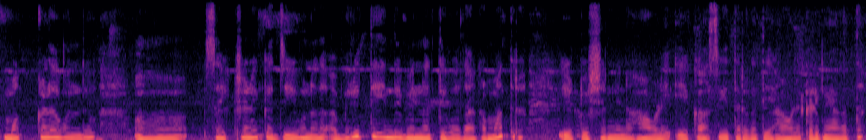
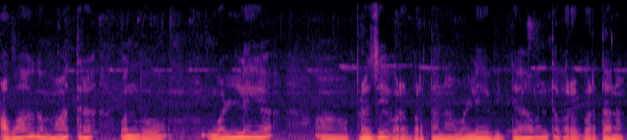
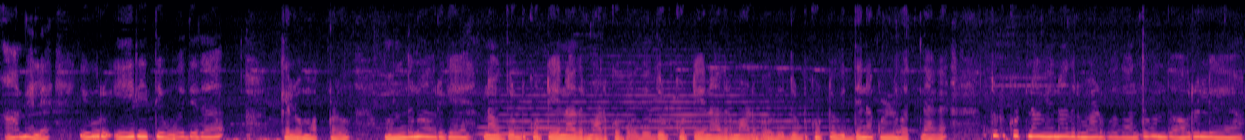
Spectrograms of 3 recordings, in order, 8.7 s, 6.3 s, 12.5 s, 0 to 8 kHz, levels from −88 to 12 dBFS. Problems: none marked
